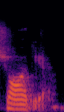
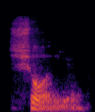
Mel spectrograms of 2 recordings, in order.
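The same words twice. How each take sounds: First: The name ends with a final 'a' vowel. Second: The name ends on the 'y' sound. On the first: The name belongs to a woman. "a female is Shaurya" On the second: The name belongs to a man. "you just end it at the Y"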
